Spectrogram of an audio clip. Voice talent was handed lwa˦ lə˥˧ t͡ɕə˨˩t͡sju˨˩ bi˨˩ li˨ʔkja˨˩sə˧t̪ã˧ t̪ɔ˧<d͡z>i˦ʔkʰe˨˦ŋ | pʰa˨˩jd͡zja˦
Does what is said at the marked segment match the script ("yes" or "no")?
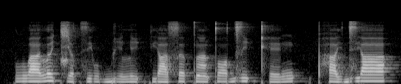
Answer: yes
